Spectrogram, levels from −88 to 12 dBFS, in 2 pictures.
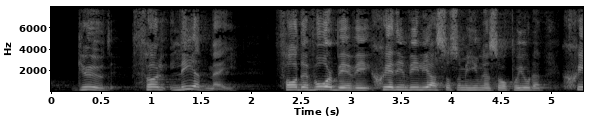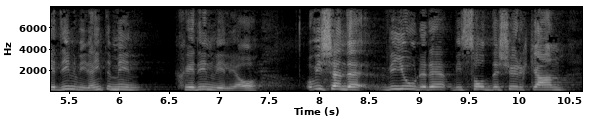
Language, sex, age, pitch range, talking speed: Swedish, male, 30-49, 175-225 Hz, 205 wpm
